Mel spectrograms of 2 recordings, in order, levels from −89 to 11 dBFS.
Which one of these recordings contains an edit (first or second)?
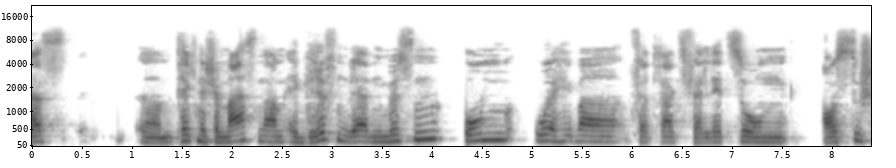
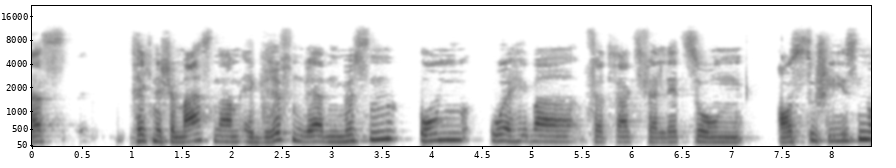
second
